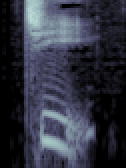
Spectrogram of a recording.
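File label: "chii", Japanese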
